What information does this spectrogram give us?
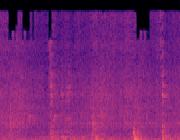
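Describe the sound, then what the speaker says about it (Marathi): Ridge gourd (padwal) roasting in a little oil in a pan, a steady soft sizzle with faint scraping stirs now and then, close and fairly quiet, no voices. "पडवळ भाजायला त्यावर जरासं तेल घालायचं सगळं पाणी सोकलं की नाही तेल घालायचं छानपैकी भाजून घ्यायचं"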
